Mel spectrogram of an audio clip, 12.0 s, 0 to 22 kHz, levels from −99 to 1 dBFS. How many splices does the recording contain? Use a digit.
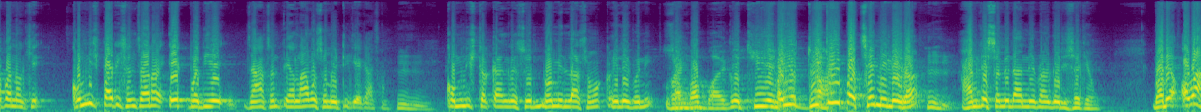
1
